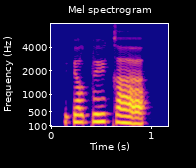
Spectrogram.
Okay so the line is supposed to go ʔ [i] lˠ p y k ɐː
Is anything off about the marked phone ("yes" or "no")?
yes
